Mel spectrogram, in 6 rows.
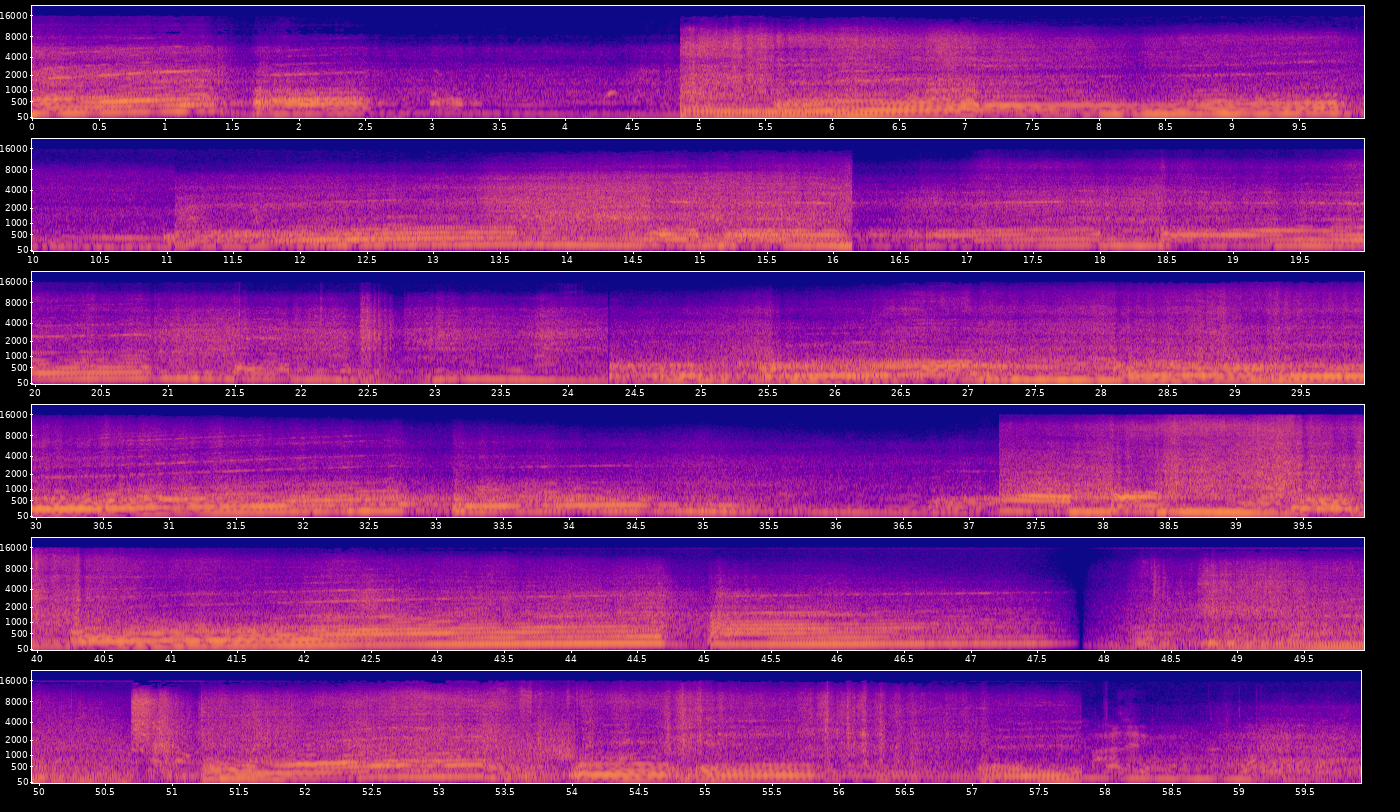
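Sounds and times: racing car engine revving: 0.0 - 3.6, 4.7 - 35.8, 36.6 - 59.9.

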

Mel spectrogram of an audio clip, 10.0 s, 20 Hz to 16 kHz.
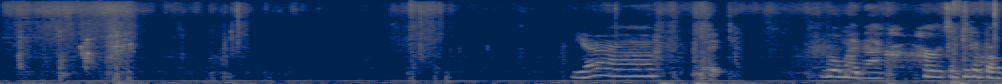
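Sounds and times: bedding rustling: 0.0 - 3.1, 3.7 - 10.0.

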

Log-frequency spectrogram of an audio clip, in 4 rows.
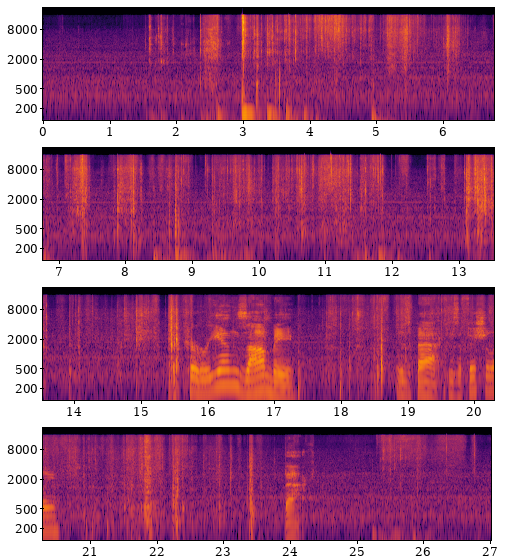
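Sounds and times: packaging tearing and crinkling: 1.6 - 13.6.

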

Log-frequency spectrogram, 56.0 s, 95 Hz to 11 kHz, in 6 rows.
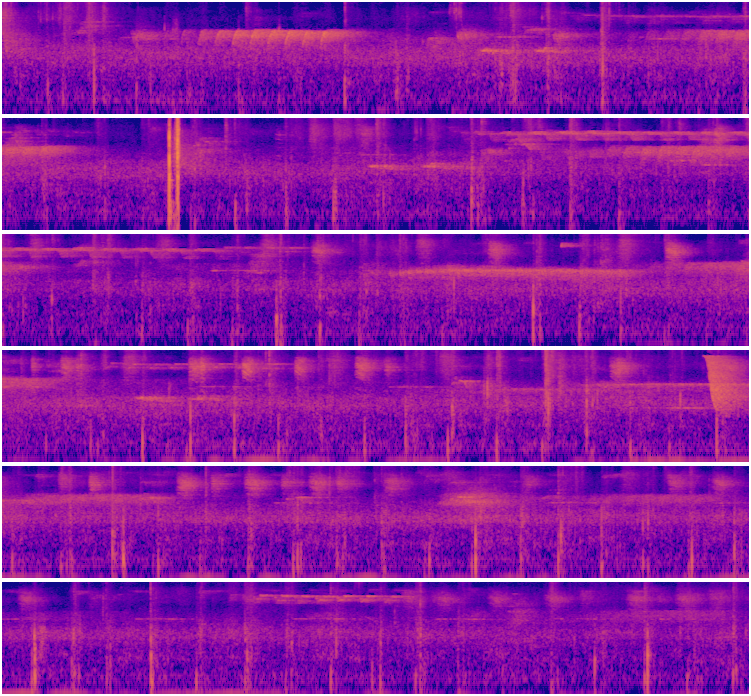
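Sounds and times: footsteps on dirt track: 0.0 - 56.0
sharp click: 11.4 - 11.7.

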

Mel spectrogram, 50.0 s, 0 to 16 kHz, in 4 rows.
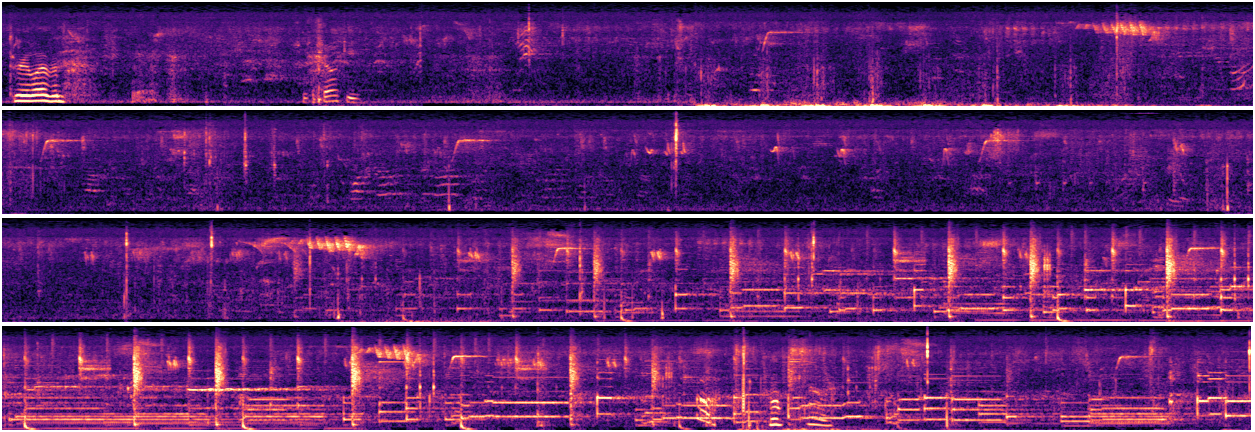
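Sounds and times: rumbling bumps on microphone: 6.4 - 11.4
high bird chirps: 27.0 - 50.0
music: 28.0 - 50.0.

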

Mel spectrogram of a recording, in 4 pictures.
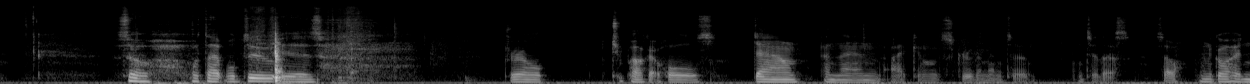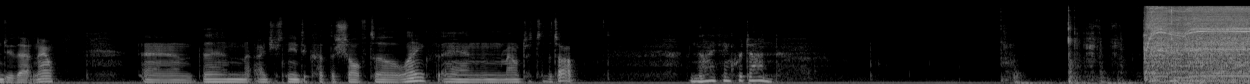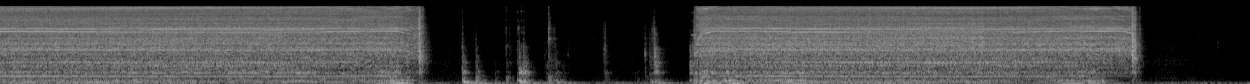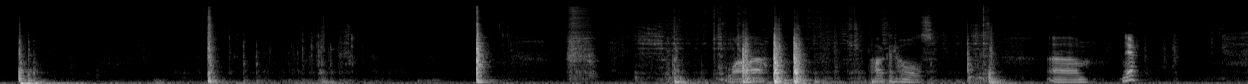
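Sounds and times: cordless drill boring into wood: 23.9 - 29.4, 31.9 - 36.5
knocks and clicks of handling: 29.6 - 31.8.

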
